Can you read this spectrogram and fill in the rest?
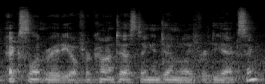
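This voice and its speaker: A man gives an informal explanatory walkthrough of a radio station, speaking in a halting, matter-of-fact way. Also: fairly low pitch, flat delivery, crowd noise. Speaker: radio club member giving a station tour. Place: indoor amateur radio station room. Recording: roomy, noisy recording, distant microphone.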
